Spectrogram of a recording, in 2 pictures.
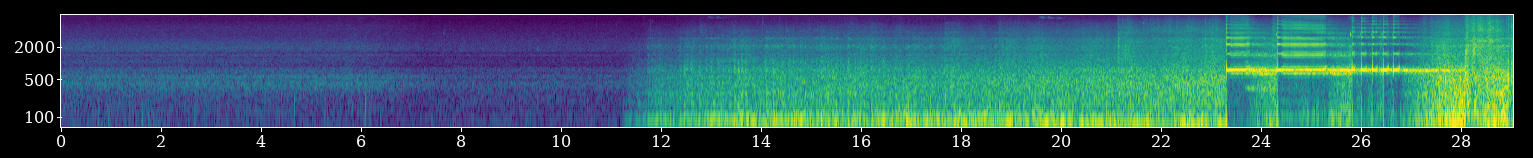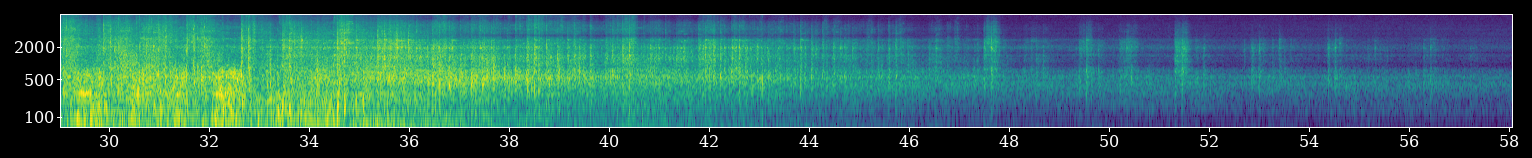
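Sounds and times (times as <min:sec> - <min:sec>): wheels clicking over rail joints: 0:11.4 - 0:24.4, 0:25.9 - 0:57.4
diesel train engine rumble: 0:11.4 - 0:58.0
multi-tone train horn: 0:23.3 - 0:28.1.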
